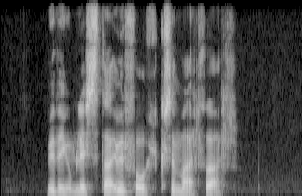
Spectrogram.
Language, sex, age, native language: Icelandic, male, 20-29, Icelandic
